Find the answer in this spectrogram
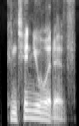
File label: "continuative", American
